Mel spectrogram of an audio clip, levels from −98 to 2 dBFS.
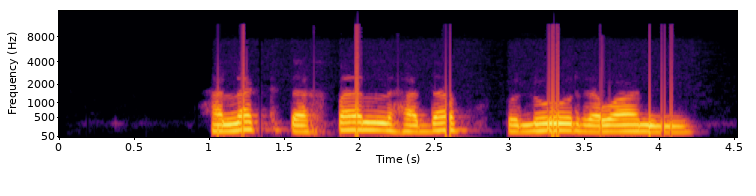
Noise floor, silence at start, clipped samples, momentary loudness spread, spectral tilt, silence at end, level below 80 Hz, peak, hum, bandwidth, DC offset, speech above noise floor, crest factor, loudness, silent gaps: -84 dBFS; 1 s; under 0.1%; 9 LU; -10 dB/octave; 0.3 s; -40 dBFS; 0 dBFS; none; 11 kHz; under 0.1%; 73 dB; 14 dB; -12 LUFS; none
